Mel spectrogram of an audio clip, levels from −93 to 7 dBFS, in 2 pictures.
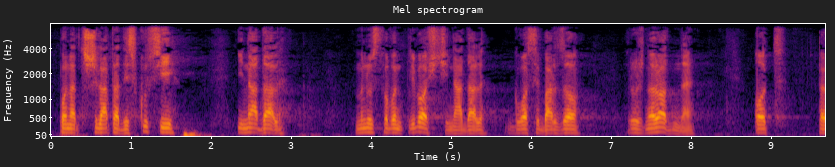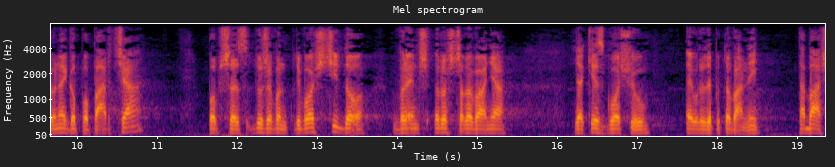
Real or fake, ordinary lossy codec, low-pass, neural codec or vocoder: fake; none; 7.2 kHz; vocoder, 44.1 kHz, 80 mel bands, Vocos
